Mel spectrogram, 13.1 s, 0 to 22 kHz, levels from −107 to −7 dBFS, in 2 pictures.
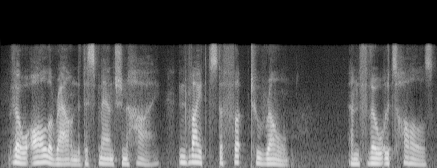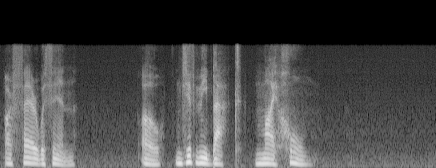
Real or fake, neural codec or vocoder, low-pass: fake; codec, 16 kHz in and 24 kHz out, 0.6 kbps, FocalCodec, streaming, 4096 codes; 7.2 kHz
